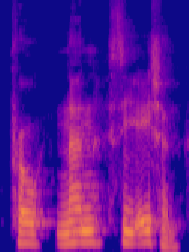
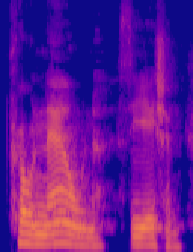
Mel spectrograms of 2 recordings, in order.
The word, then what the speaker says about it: pronunciation: start with this word pro none see asian not pronoun see asian it is not a pronoun a pronoun is I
